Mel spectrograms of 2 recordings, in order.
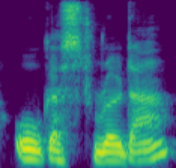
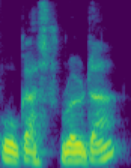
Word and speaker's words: Auguste Rodin: However, Auguste Rodin, I think that's how you pronounce it, Auguste Rodin, who disappointed in the Guineas, is still Ballydoyle's number 1 and his second favourite.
